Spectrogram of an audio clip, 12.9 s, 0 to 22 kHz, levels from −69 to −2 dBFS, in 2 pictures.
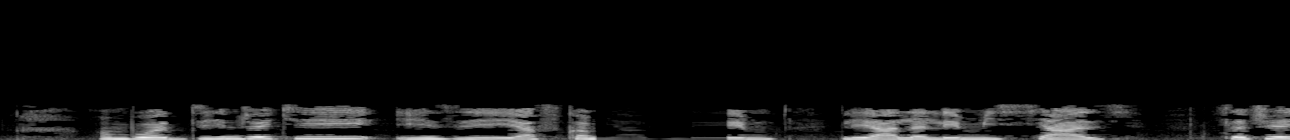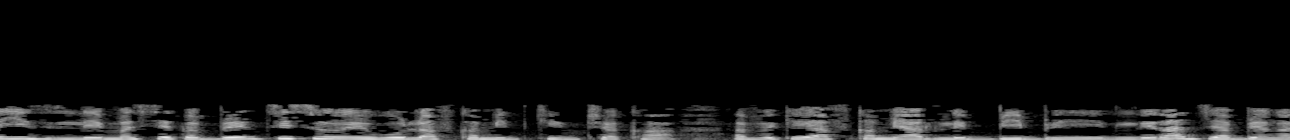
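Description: Heavy MP3 compression, likely at a very low bitrate around 17 kbps, removes everything above 5.6 kHz, so the speech sounds dull and watery throughout. From 2.98 to 3.63 s, an audio dropout to a faint residue loses the signal for 0.66 s. Only a faint trace remains, roughly 35 dB down, before the speech abruptly returns.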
